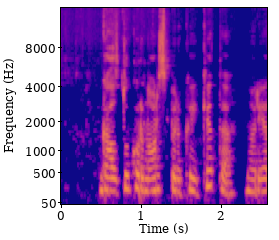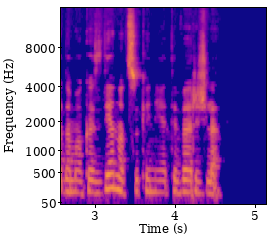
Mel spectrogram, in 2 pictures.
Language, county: Lithuanian, Vilnius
